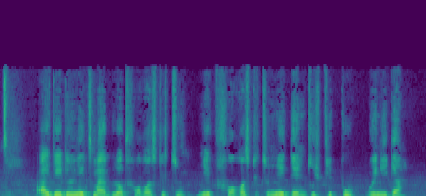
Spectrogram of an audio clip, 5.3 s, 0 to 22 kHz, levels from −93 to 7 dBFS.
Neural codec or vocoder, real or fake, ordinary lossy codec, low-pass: codec, 32 kHz, 1.9 kbps, SNAC; fake; MP3, 64 kbps; 14.4 kHz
